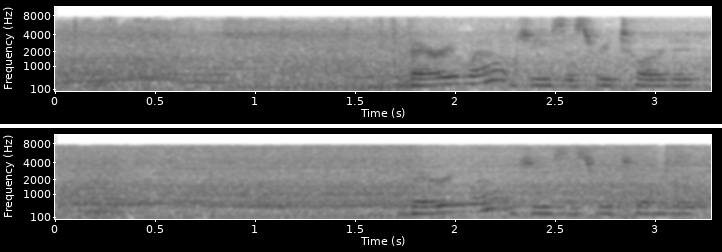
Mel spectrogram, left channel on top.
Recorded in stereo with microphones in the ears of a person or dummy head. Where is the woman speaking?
40° left (ahead or behind), 1.0 m.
